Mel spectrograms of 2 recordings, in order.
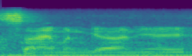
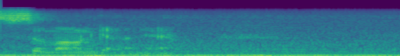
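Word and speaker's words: Simon Gagné: It's not Simon Gagne, it's Simone Gagne.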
